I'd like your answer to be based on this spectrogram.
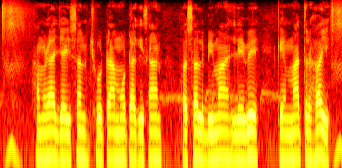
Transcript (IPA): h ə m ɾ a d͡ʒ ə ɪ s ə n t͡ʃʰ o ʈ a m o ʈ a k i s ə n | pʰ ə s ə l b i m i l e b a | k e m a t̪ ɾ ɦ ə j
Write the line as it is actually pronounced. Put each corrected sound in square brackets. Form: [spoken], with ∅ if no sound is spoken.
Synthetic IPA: h ə m ɾ a d͡ʒ ə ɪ s ə n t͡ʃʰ o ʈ a m o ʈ a k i s [a] n | pʰ ə s ə l b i m [a] l e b [e] | k e m a t̪ ɾ ɦ ə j

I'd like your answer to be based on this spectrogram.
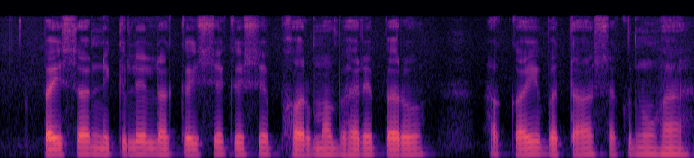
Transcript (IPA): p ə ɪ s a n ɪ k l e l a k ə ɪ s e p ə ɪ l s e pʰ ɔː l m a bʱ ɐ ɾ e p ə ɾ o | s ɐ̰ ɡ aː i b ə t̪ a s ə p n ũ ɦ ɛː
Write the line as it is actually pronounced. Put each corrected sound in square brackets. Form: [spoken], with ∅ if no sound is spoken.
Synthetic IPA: p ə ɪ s a n ɪ k l e l a k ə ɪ s e [k] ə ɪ [∅] s e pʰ ɔː [ɾ] m a bʱ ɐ ɾ e p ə ɾ o | [h] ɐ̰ [k] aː i b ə t̪ a s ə [k] n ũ ɦ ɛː

